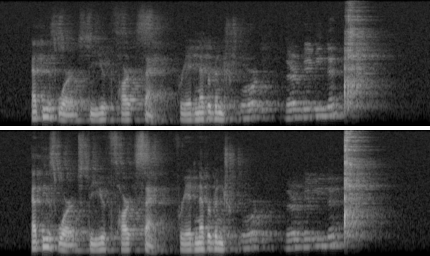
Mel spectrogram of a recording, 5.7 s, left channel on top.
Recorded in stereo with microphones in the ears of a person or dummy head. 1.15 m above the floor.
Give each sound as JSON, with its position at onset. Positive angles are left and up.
{"t": 0.4, "sound": "a man speaking", "side_deg": -60, "distance_m": 1.5}
{"t": 3.2, "sound": "a man speaking", "side_deg": 40, "distance_m": 5.0}
{"t": 4.6, "sound": "breaking glass", "side_deg": -85, "distance_m": 5.5}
